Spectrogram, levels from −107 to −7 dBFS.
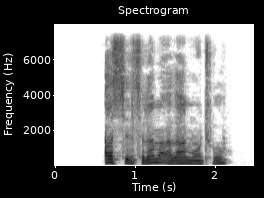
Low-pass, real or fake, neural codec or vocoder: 7.2 kHz; fake; codec, 16 kHz, 8 kbps, FreqCodec, larger model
